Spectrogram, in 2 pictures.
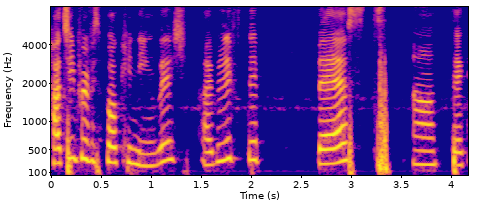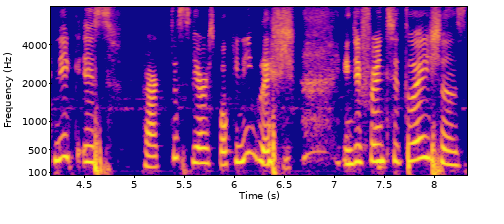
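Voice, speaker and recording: A woman speaks at a high pitch with lively intonation. Her moderate pace comes through a dry, close sound with no echo. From Brazil. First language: Portuguese. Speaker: English learner. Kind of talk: interview. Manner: halting.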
